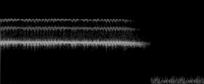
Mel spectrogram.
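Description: A steady, high-pitched whistle tone inserted into the audiobook narration, lasting about two seconds and cutting off about one and a half seconds in.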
